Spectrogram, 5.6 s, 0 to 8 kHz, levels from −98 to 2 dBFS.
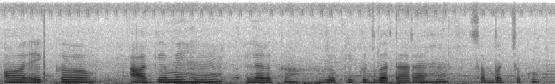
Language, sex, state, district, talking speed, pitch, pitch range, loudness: Hindi, female, Maharashtra, Gondia, 160 wpm, 210 Hz, 195-220 Hz, -18 LUFS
